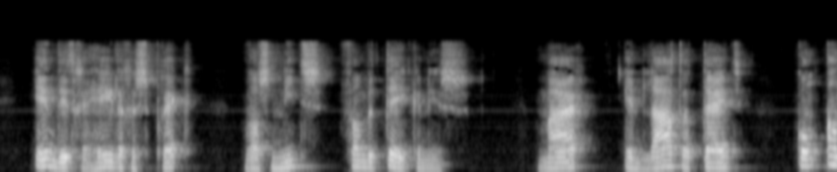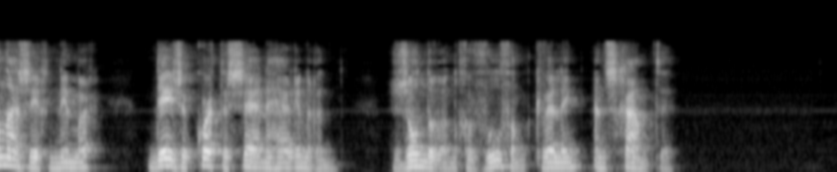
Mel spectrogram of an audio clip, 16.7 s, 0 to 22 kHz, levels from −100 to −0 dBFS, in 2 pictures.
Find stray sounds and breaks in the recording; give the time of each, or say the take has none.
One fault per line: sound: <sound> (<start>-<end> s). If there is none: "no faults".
no faults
